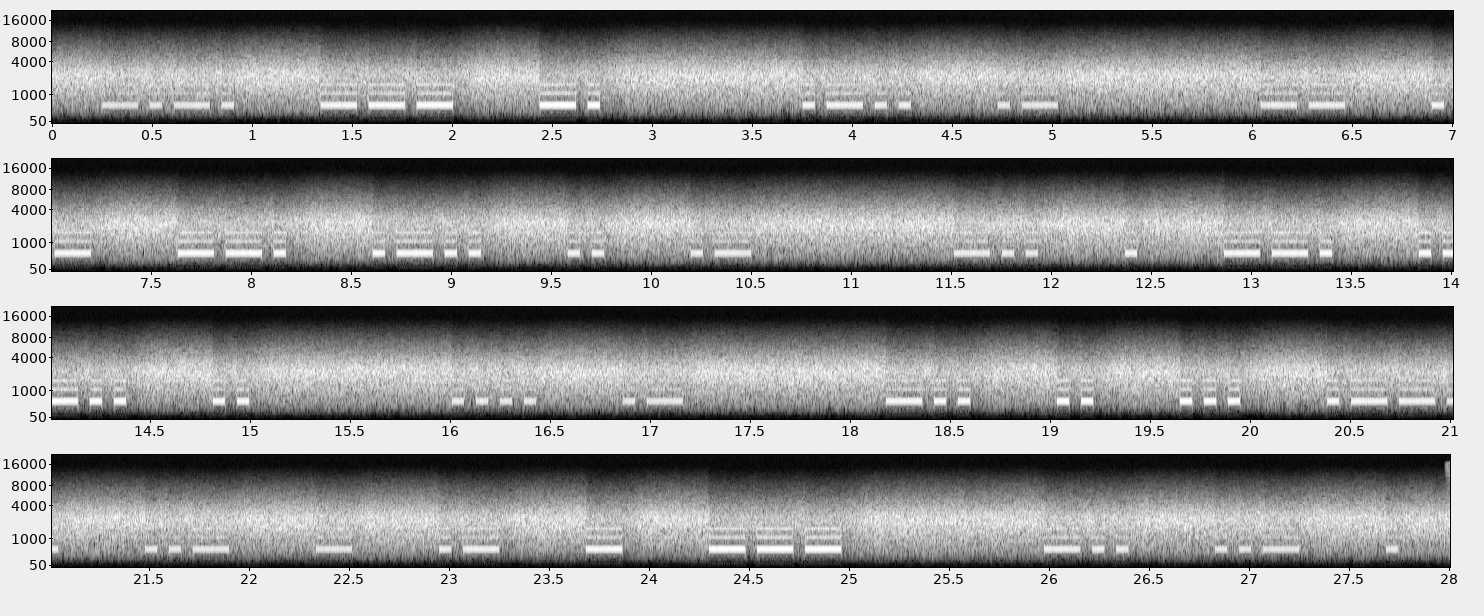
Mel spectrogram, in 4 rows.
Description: Morse code, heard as a keyed tone, machine-sent, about 20 wpm, spaced as for 13 wpm, 540 Hz, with radio static. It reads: CON LA MAGLIA DEGLI HA DISPUTATO DUE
